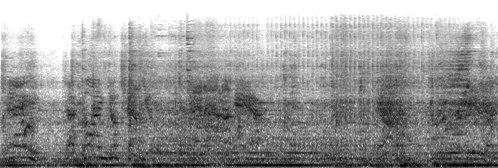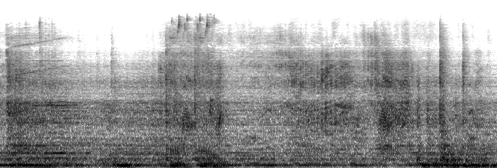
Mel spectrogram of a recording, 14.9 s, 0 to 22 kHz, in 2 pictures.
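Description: An action film's soundtrack, with music, dialogue and explosion effects, played back through a Hisense HS218 2.1-channel soundbar and wireless subwoofer and heard in the room, with heavy sustained bass. Surround mode is switched from off to on partway through.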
